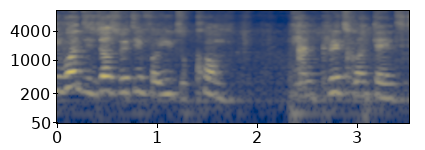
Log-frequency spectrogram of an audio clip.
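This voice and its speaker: A woman with a strong Nigerian accent at a fairly quick pace, ordinary pitch variation and noticeable background noise. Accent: thick Igbo Nigerian. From Nigeria (Igbo). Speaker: YouTuber and content creation coach. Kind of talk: casual advice talk to camera. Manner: animated, encouraging.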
